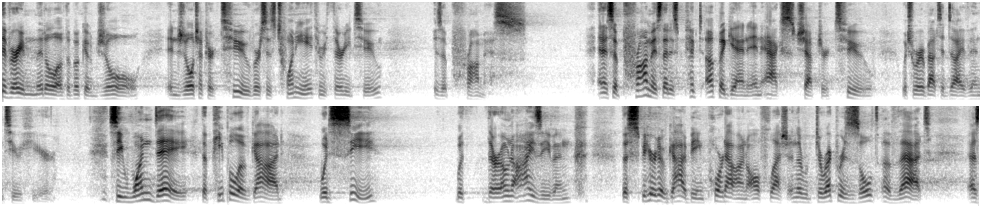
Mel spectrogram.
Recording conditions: large echoing room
